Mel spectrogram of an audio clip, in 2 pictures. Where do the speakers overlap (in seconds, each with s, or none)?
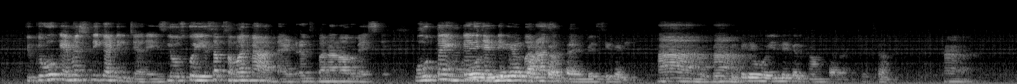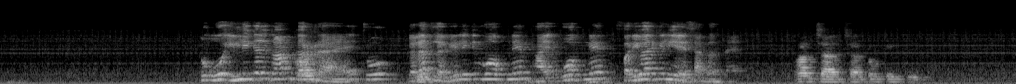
4.6 s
